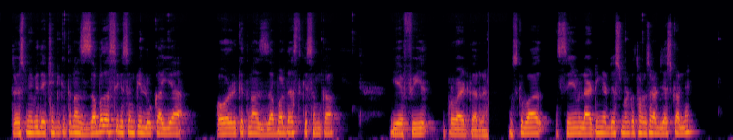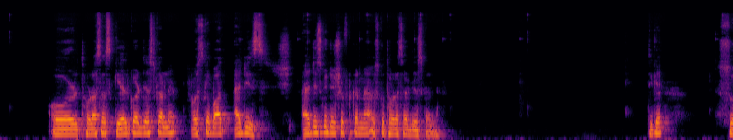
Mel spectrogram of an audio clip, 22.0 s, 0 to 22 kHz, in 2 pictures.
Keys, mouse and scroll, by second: 0.9 click, 4.8 click, 14.6 click, 21.7 click.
